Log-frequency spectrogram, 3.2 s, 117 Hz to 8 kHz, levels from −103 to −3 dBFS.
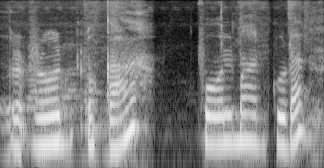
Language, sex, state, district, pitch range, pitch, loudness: Telugu, female, Andhra Pradesh, Annamaya, 210-230 Hz, 220 Hz, -18 LUFS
